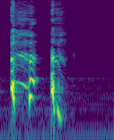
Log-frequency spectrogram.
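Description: A man with tuberculosis coughs twice. The two harsh, rasping bursts come about half a second apart, and the second trails off into quiet.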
